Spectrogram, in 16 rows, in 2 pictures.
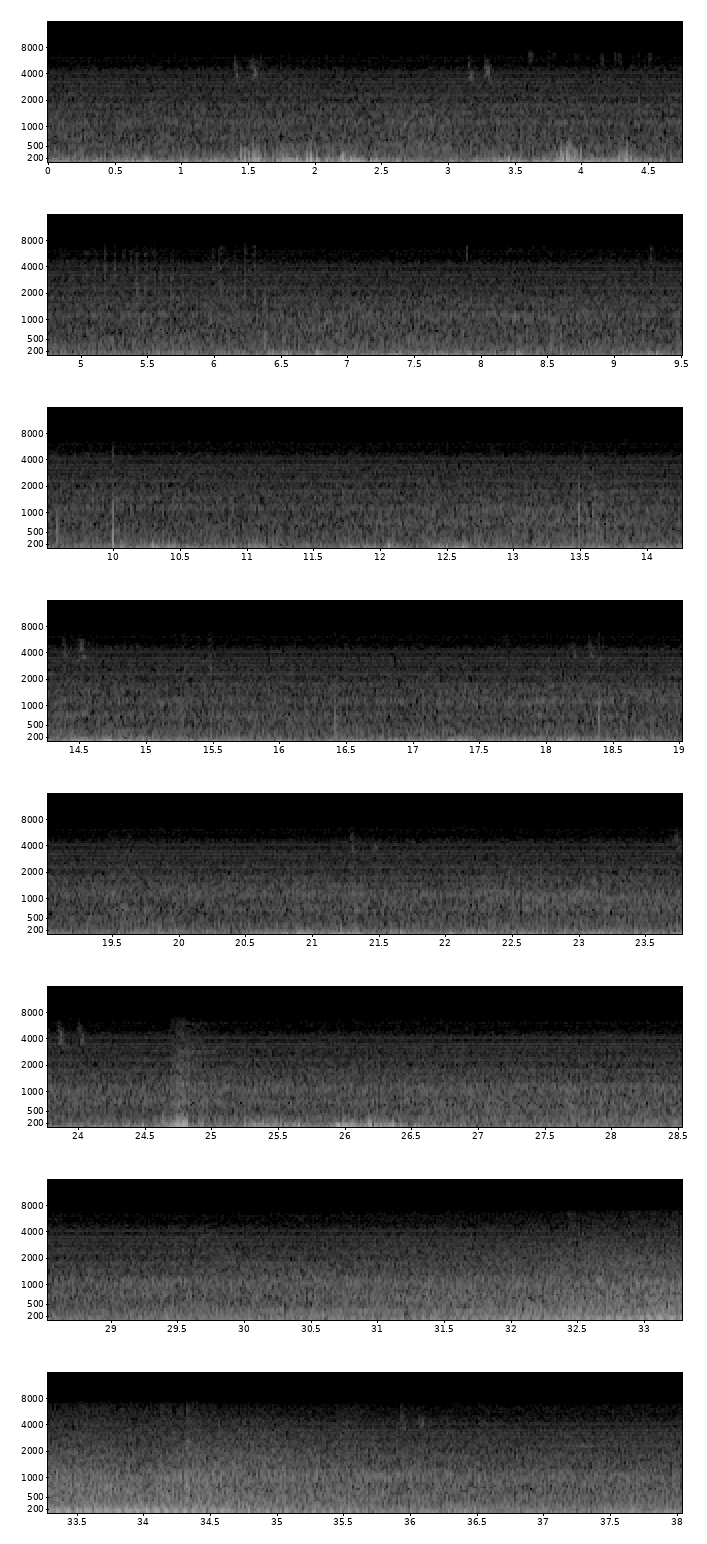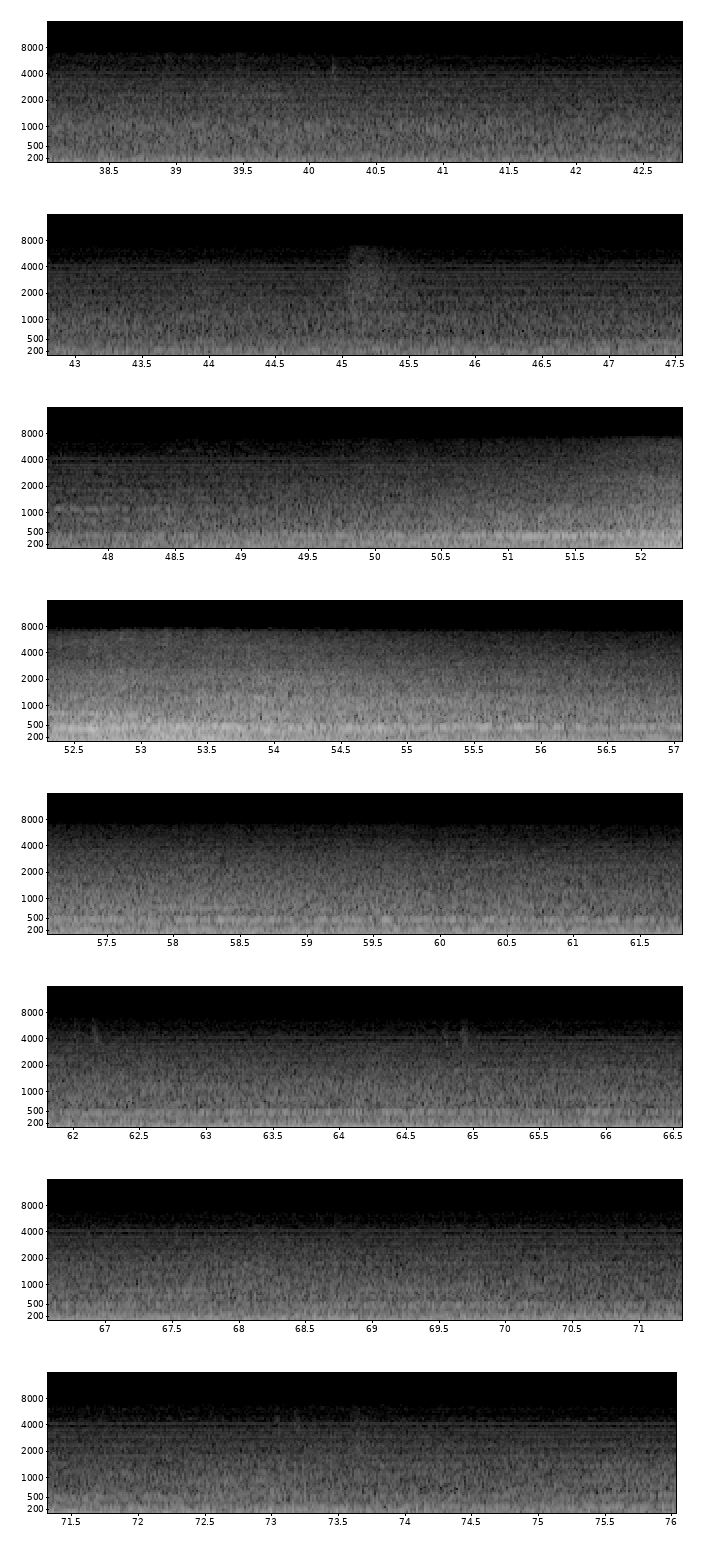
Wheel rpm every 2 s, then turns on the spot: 0, 0, 0, 0, 0, 0, 0, 0, 0, 0, 0, 0, 0, 0, 0, 0, 0, 0, 0, 0, 0, 0, 0, 0, 0, 0, 0, 0, 0, 0, 0, 0, 0, 0, 0, 0, 0, 0.
none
